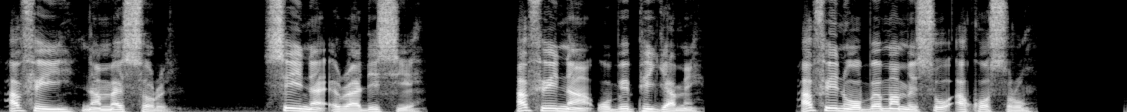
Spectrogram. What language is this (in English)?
Akan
